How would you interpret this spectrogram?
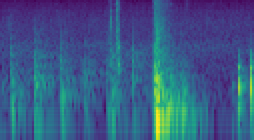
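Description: A door is handled: a few soft clunks and rattles, then a loud, resonant bang as it shuts, followed by two quick latch clicks. No one speaks.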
